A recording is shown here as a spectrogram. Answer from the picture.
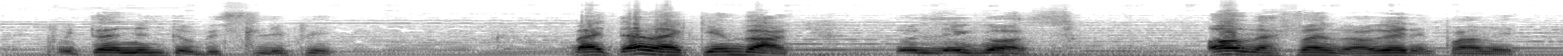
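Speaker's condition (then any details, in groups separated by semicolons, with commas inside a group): Cerebral palsy; limits movement and coordination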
